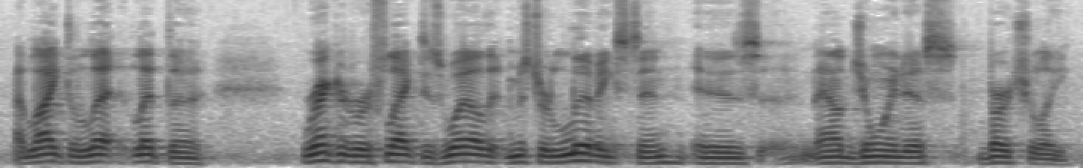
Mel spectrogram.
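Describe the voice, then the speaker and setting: A man chairing a county court meeting as judge, halting with many fillers and restarts. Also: mid-range voice, slight background noise.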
